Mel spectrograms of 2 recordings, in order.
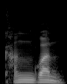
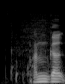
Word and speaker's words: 강관: 38조 물들었다 라고 하거든요 강관 강관 었소 파이프 맞습니다 예 발음을 잘 해야 되는데 이에 강 관 관광 관광이 아니죠 그러니까 그 여행 다니는게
